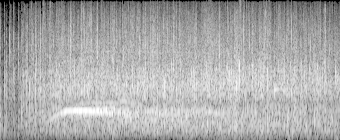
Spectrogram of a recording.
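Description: Steady, dense applause from a comedy show audience fills the room at an even level throughout, with a faint tone held briefly near the start.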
